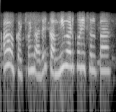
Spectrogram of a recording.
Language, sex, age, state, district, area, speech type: Kannada, female, 18-30, Karnataka, Mysore, urban, conversation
